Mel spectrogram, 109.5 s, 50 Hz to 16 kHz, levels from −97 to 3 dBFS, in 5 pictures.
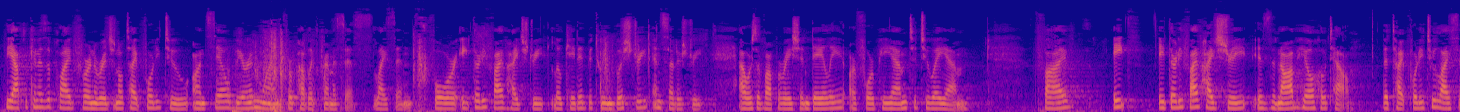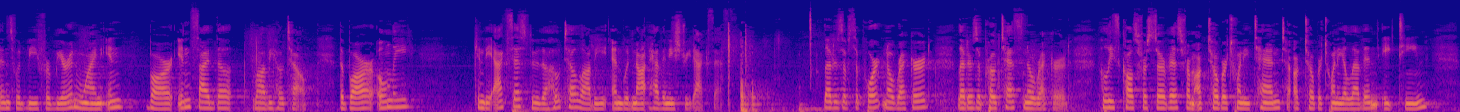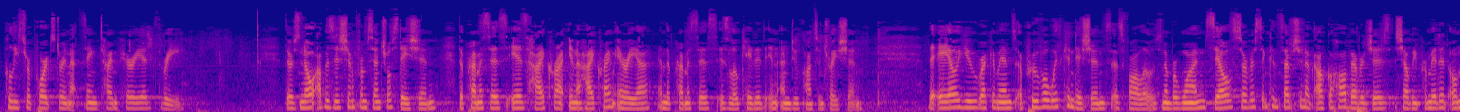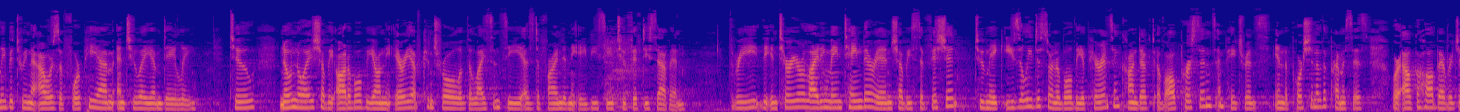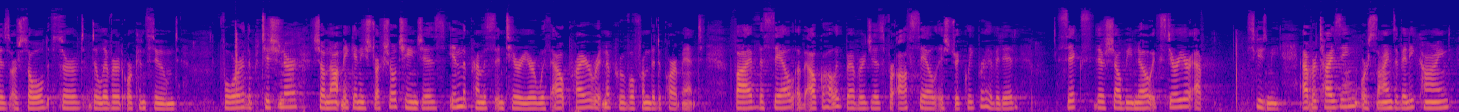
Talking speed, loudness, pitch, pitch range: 150 wpm, -36 LUFS, 185 Hz, 175-200 Hz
